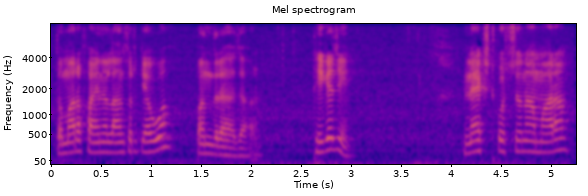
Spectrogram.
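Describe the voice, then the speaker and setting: A man's voice: high voice, a little hiss or hum. A male maths teacher working through exam problems step by step, asking questions and answering them himself, with frequent "okay" check-ins. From India. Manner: keeps asking and answering his own questions, repeats "ठीक है".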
